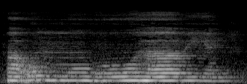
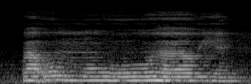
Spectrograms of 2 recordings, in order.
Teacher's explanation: Di situ ada mad silah yang tidak bertemu dengan hamzah, maka cara bacanya panjang. Panjangnya 1 alif atau 2 harokat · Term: mad silah qasiro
